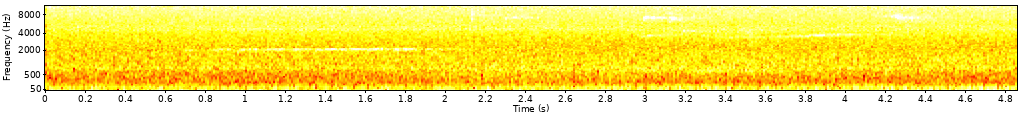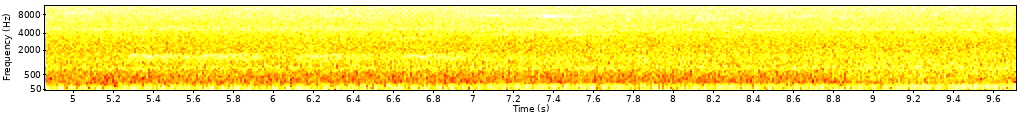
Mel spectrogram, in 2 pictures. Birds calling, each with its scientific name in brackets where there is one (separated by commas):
American Crow (Corvus brachyrhynchos), unidentified bird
